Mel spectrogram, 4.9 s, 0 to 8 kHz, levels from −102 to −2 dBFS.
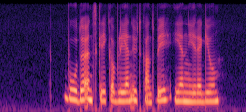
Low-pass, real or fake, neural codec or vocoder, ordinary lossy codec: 7.2 kHz; real; none; none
